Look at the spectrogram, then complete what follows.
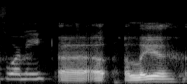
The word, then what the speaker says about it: Alia: for me uh uh Aaliyah Aaliyah like the singer Aaliyah okay okay I was probably gonna say Alaya or something like that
